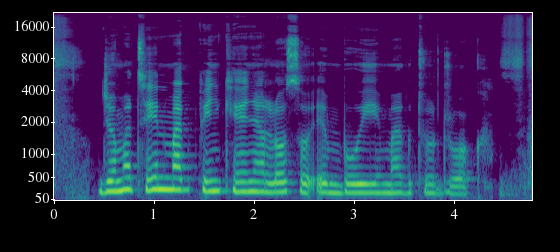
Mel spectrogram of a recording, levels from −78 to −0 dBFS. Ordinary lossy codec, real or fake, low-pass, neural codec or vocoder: none; real; none; none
